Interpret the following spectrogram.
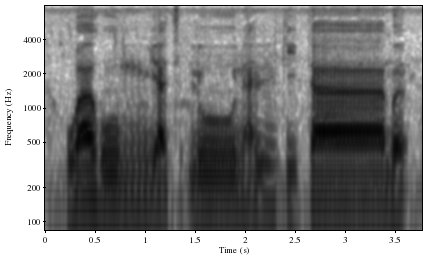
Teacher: mim mati bertemu dengan ya, izhar syafawi, terang jelas tanpa dengung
